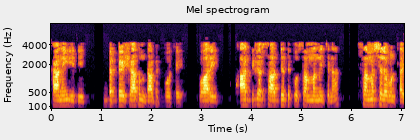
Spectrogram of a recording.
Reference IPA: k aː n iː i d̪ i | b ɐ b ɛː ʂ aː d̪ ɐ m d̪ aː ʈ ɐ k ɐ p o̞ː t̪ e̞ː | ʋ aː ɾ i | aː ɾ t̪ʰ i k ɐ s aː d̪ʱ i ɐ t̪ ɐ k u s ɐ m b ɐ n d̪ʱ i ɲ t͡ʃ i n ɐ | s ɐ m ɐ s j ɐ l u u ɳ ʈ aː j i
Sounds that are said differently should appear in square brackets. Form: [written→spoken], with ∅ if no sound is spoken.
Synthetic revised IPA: k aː n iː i d̪ i | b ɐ b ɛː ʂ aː [d̪→t̪] ɐ m d̪ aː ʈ ɐ k ɐ p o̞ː t̪ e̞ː | ʋ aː ɾ i | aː ɾ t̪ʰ i k ɐ s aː d̪ʱ [i→j] ɐ t̪ ɐ k u s ɐ m b ɐ n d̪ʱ i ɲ t͡ʃ i n ɐ | s ɐ m ɐ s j ɐ l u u ɳ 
